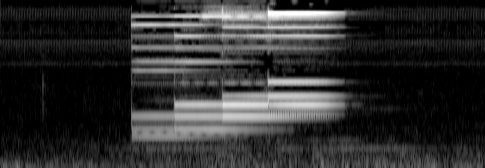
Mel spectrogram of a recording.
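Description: A smartwatch plays a bright startup melody.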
